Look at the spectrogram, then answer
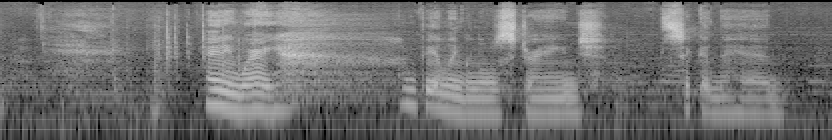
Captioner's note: she sighs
